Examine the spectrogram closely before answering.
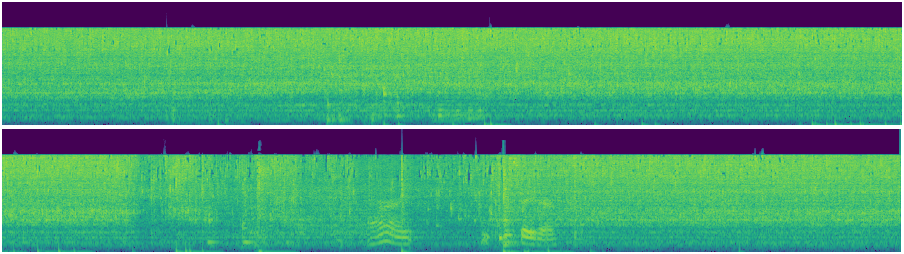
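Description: Water from a tap pours and splashes steadily into a sink.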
